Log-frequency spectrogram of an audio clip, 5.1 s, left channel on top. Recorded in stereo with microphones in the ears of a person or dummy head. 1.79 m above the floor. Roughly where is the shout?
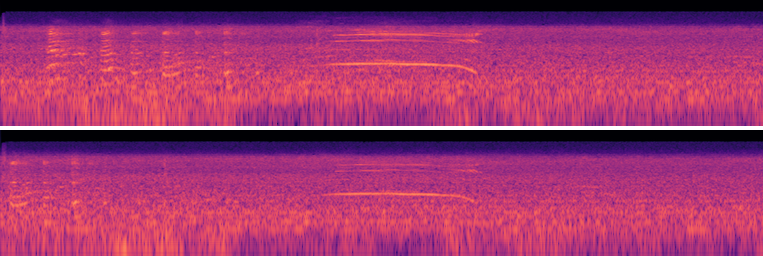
Left.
